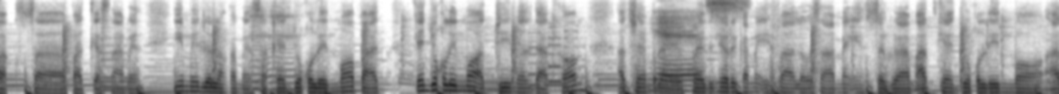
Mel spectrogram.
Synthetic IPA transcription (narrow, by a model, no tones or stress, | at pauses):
ɐksɐpad̪̚kɐst̪naːmɛnʔimilolɐŋkɐmɛsɐkɛnd͡ʒʊkʊlɪnmopad̪̚ | kɛnd͡ʒʊkʊlɪnmo̞ʔɐt̪̚d͡ʒimɛld̪ɐt̪̚komʔɐt̪̚ʃɛmpɾɛpwɛːd̪ɛŋɲuɾɪŋkɐmɪŋɪfaːlowsɐʔaːmɪŋʔinst̪ɐɡɹamɐt̪̚kɛnd͡ʒʊkʊlɪnmo̞ʔɐ̰t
